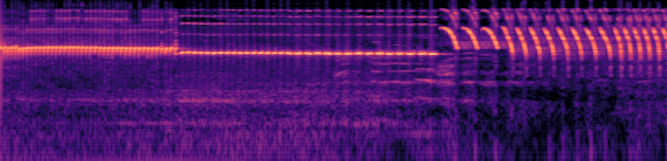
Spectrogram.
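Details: Russian canary song, used to provoke emotion in young trainee birds: long rapid trills, a steady high rolling tour, then fast repeated descending whistled notes, bright and piercing throughout.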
